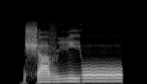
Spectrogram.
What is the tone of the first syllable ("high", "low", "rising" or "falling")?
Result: low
